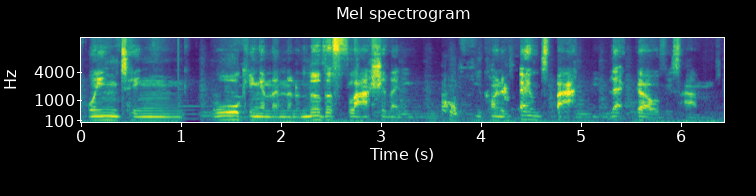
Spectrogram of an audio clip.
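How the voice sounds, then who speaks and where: A man improvising tabletop game narration, telling it in a halting, suspenseful way. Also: medium pitch, level tone. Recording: music playing behind the voice.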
